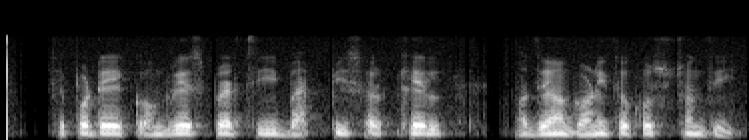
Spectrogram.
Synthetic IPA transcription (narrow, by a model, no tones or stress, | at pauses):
sepɔʈekɔŋɡɾesɔpɾaɾt̪ʰibapisɔɾkʰel | mɔd̪ʱjɔɡɔɽ̃it̪ɔkosu̥t͡ʃʰɔnt̪i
